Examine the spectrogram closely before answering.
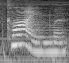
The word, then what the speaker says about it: climb: Quando a gente tiver a combinação do M e o B em palavras, a gente não vai pronunciar o B, como a gente viu nos exemplos.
